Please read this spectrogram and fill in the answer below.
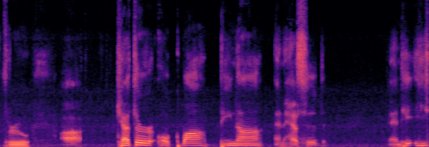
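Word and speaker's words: Chesed: and he he said chokema and chess, but I think that ch is actually just an h in Hebrew. And so I've always heard it pronounced uh keter, hmma, bina, and hessid, but I guess you could say it chess as well because it is written ch in English.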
